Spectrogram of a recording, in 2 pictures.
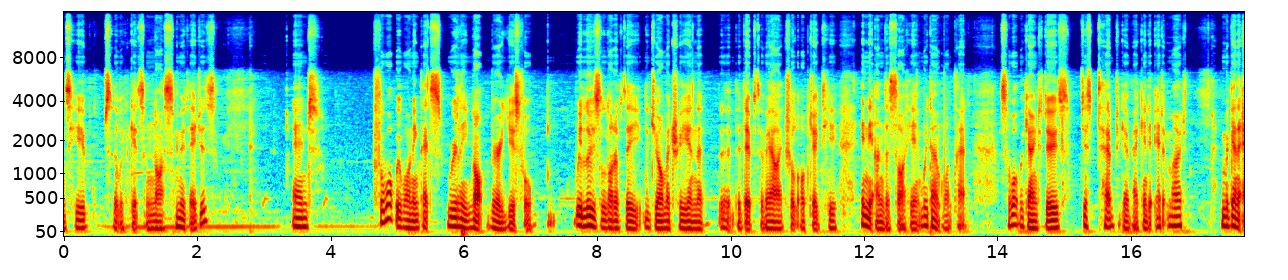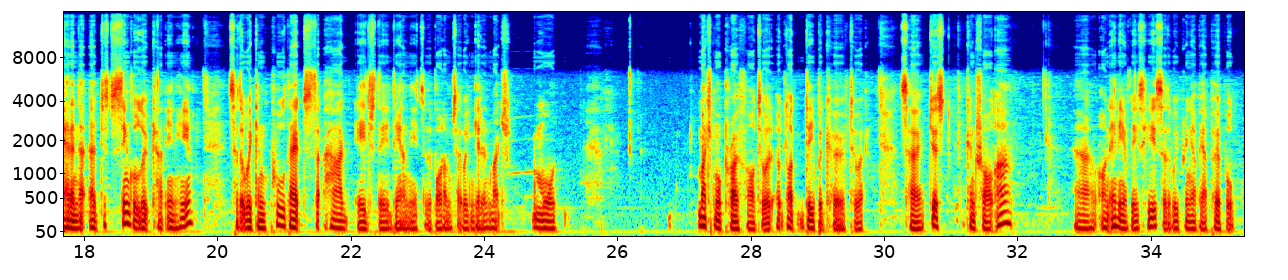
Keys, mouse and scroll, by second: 15.0 Tab, 31.8 ctrl+r.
